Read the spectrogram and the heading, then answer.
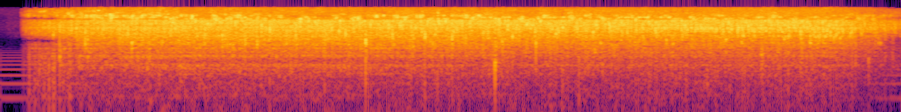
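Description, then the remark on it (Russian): Battered pieces of fish, placed one at a time into hot oil, fry with a steady, dense crackling sizzle that holds at an even loudness for about six seconds, with a few sharper pops, and no talking. “аккуратно, очень аккуратно поместите рыбу в горячее масло по одному кусочку.”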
